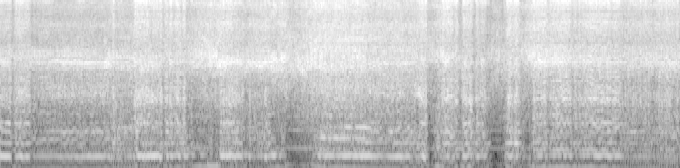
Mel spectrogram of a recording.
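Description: An electric sander whirs and grinds against sheet metal.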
